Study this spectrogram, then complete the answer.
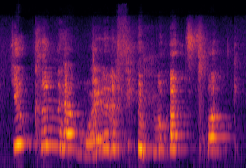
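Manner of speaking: half-laughing at the bad luck; laughing complaint. Real, not acted. Senior laughing at her bad luck, exasperated.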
